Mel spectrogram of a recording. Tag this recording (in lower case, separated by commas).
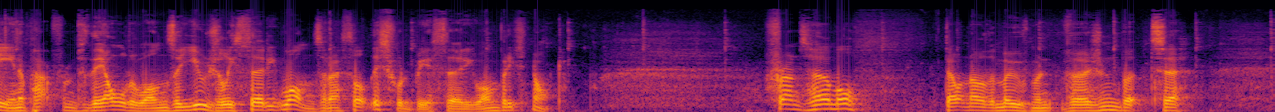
tick-tock, speech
